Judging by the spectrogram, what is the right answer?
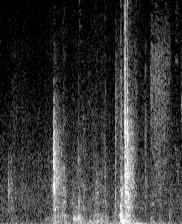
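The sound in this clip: A kitchen door being opened: a short click followed by a louder knock-like latch sound, both brief and fairly faint, with no voices.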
